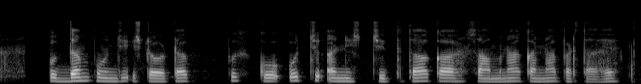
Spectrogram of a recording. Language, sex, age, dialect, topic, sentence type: Hindi, male, 18-24, Marwari Dhudhari, banking, statement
